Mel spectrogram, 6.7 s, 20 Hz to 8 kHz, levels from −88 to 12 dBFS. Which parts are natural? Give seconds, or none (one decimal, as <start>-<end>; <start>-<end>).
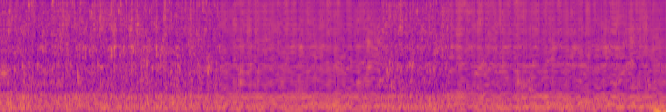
0.0-2.2; 3.8-4.5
